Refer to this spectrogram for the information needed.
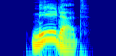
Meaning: inflection of mildern: 1. third-person singular present 2. second-person plural present 3. plural imperative
- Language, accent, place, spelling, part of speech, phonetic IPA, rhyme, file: German, Germany, Berlin, mildert, verb, [ˈmɪldɐt], -ɪldɐt, De-mildert.ogg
